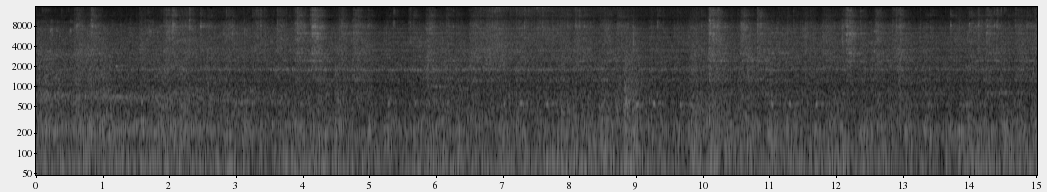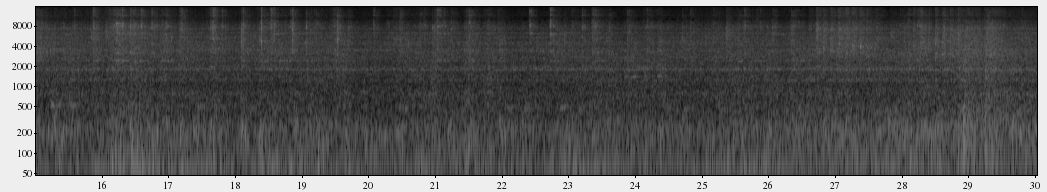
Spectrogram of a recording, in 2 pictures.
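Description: Engineering train of ballast hopper wagons rolling past, a steady rumble with the clatter of wagon wheels over the rail joints.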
